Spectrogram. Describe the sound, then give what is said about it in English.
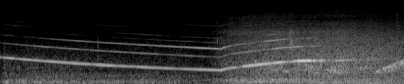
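An ambulance siren as it pulls up outside a hospital in Gaza: a steady wailing tone slides slowly downward, then sweeps back up, loud and alone with a low rumble beneath. “An ambulance pulls up outside a hospital.”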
